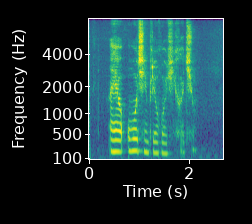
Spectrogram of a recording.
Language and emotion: Russian, neutral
